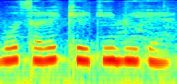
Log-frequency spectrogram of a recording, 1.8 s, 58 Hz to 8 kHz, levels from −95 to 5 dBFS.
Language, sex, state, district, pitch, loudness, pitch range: Hindi, female, Arunachal Pradesh, Papum Pare, 235 Hz, -12 LUFS, 230-240 Hz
